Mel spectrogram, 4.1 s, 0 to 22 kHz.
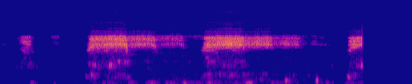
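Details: At a nest where one owl brings a rabbit to its mate, recorded at 8:15 PM on April 19, 2012: a brief rasp, then two long, breathy, hissing screeches, and a short harsh note at the end.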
